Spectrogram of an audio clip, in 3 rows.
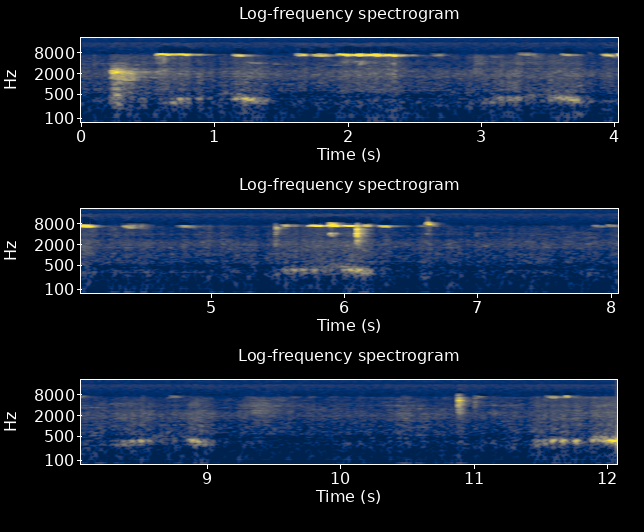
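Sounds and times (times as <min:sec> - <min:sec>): pigeon cooing: 0:00.7 - 0:01.4, 0:03.0 - 0:03.8, 0:08.3 - 0:09.1, 0:11.4 - 0:12.0.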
